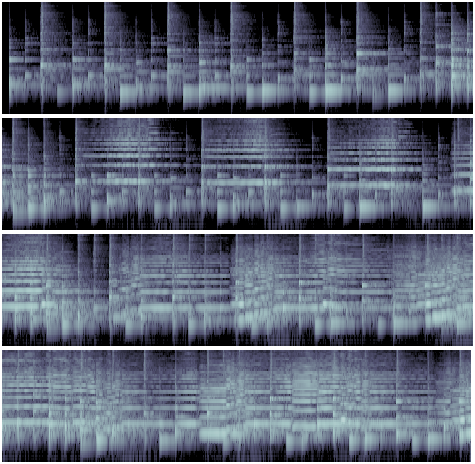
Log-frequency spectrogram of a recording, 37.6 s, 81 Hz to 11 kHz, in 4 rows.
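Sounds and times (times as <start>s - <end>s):
orchestral string soloists playing: 0.0s - 37.6s.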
